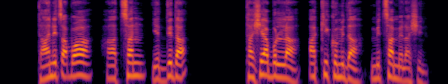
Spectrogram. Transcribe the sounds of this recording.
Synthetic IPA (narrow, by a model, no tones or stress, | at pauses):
t̪aːnɪt͡sʼɐɓʊwaːhaːt͡sːɐnjɛd̪ːɪd̪ɐ | t̪ɐʃɪjaːbɔlːɐɐkːɪkʊmɪd̪ɐmɪt͡sːɐmɛlɐʃɪn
